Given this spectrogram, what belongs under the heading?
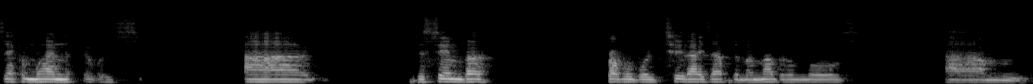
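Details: Man in his late 50s with mild aphasia after a left-sided ischemic stroke in January 2020, with trouble both finding words and getting them started; also prior heart attacks and rheumatoid arthritis; aphasia (word-finding pauses).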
